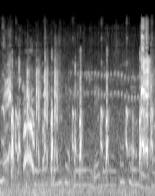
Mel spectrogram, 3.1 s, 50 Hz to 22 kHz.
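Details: Quốc biển and Trích ré calls used as a night-net lure for migrating birds in March 2024, adult and young birds: harsh, nasal, clipped notes in quick irregular bursts, ending in a louder squealing burst.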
